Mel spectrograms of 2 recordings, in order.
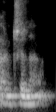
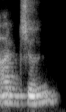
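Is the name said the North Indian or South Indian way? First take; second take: South Indian; North Indian. First: It is said South Indian style, with final vowel. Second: It is said North Indian style, without final vowel. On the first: "We'll say" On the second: "You'll say"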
